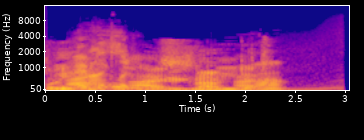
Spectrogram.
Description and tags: demonic spell
snarl growl monster noise demon demonic scary eerie alien
alien, demon, demonic, eerie, growl, monster, noise, scary, snarl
